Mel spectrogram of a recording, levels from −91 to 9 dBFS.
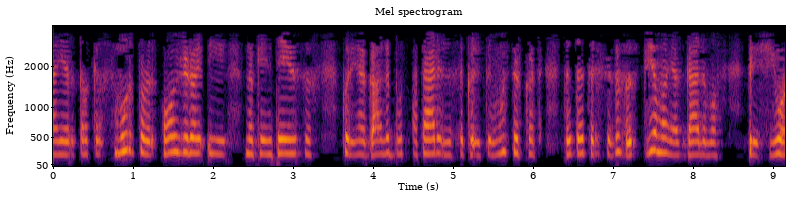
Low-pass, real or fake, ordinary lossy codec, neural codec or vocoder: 3.6 kHz; fake; MP3, 16 kbps; codec, 16 kHz in and 24 kHz out, 0.9 kbps, LongCat-Audio-Codec, four codebook decoder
